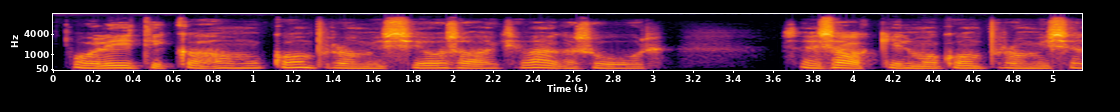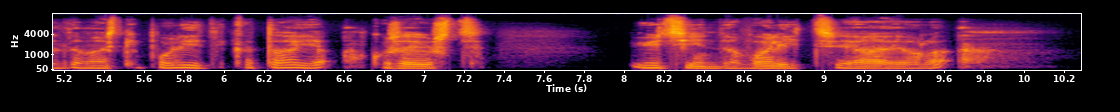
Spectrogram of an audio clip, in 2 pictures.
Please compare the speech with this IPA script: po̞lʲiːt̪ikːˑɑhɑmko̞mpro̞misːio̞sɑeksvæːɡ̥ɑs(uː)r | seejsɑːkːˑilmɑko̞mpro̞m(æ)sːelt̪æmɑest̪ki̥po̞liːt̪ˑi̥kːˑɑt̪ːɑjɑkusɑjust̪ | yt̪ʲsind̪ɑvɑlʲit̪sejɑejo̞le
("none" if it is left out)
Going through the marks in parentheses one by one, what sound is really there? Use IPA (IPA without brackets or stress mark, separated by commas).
uː, i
